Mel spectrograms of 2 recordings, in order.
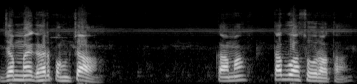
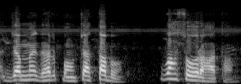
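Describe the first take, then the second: First: Long comma pause after "पहुंचा", before "तब". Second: Slow reading, comma pause after "तब". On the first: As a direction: break the sentence right after "पहुंचा". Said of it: "कामा, ... यहाँ पे गलत हो जाएगा". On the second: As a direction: run "पहुंचा" into "तब", then pause. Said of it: "तब के बाद विराम चिन्ह लगना चाहिए". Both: Shown as a demonstration.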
